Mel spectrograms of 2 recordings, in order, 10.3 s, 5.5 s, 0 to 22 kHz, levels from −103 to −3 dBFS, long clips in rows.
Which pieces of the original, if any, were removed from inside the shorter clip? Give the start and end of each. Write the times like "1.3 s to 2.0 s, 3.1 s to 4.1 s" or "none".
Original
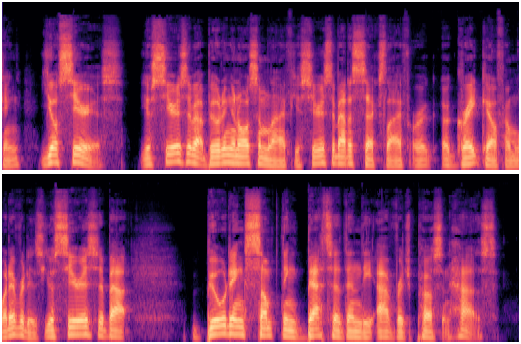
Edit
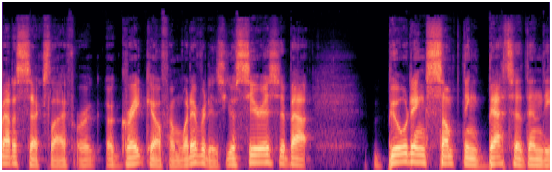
none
